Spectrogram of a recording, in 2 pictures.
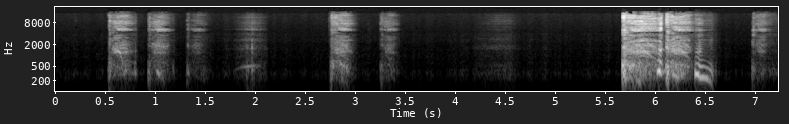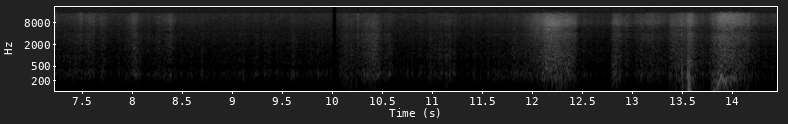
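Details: Early-morning coughing: several short, dry coughs and throat clearings in bursts, then quiet, with one louder harsh coughing fit in the middle.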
